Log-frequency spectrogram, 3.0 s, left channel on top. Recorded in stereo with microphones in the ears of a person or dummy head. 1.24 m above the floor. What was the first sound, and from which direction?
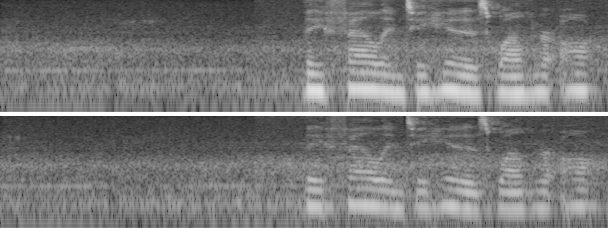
A woman speaking, 60° left (ahead or behind).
